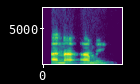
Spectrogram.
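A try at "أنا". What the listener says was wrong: আনা টান হবে না, আনা আমি।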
